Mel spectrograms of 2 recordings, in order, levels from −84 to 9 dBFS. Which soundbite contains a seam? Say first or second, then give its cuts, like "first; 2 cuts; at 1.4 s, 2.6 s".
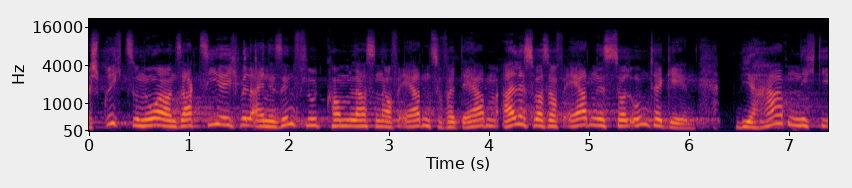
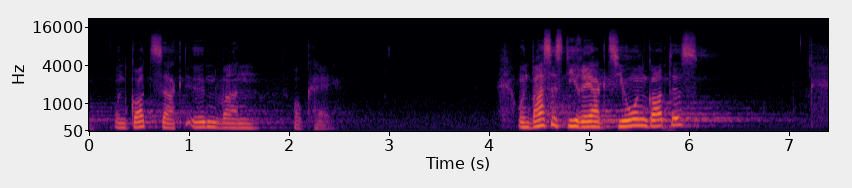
first; 2 cuts; at 4.1 s, 6.3 s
